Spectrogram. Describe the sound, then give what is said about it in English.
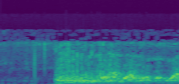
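After a brief quiet moment with a couple of faint knocks, a loud, deep rumble of thunder bursts in and rolls on steadily, heavy and sustained to the end, echoing among the great trees of the African jungle during a downpour. “Thunder rolls and echoes among the great trees of the African jungle.”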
